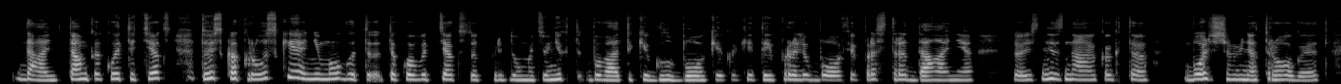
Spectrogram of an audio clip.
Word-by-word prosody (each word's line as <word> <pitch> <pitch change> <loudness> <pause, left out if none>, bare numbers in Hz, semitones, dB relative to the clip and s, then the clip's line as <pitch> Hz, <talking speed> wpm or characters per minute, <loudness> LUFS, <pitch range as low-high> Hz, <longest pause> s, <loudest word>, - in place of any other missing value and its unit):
Дань, 215 -6 +1
там 235 +1 +5
какой-то 245 +1 -1
текст, 270 +5 +1 0.3
то 250 - +2
есть 275 +1 +4
как? 275 -2 +3
Русские, 275 +7 +1
они 250 -3 +4
могут 240 -2 +1 0.2
такой 230 -1 +2
вот 230 0 -1
текст 225 -2 -1
вот 215 -2 -2
придумать. 205 -1 -2
У 215 - +2
них 230 +3 +3
т - - -16
бывают 200 -2 +2
такие 215 0 -2
глубокие 200 +1 +1
какие-то 215 +1 -5
и 210 - +1
про 220 +1 0
любовь, 210 -1 -1
и 230 - -5
про 230 +3 -3
страдания. 200 -2 -1 0.4
То 220 - -2
есть 205 +1 -3
не 250 +2 +3
знаю, 220 -3 -1
как-то 220 -1 -4 0.3
больше 235 +2 +2
меня 220 -2 +2
трогает. 205 -3 -2
220 Hz, 160 wpm, -25 LUFS, 205-235 Hz, 0.4 s, там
